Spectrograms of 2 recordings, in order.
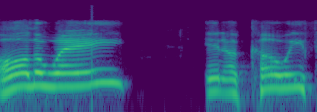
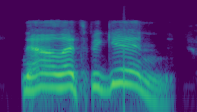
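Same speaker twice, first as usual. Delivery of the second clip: usual speaking voice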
